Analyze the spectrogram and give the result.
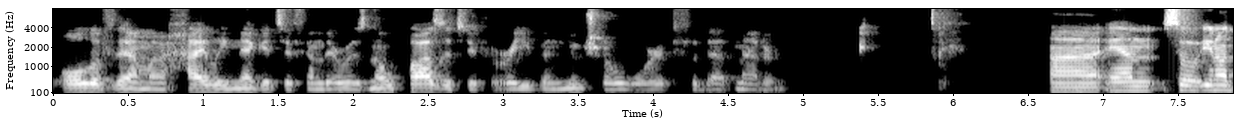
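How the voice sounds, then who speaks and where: A man's voice: medium pitch, poor audio. A middle-aged man with a Russian accent and Russian as his first language, speaking as a physician on a panel in a loose, conversational way with many fillers. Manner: conversational, frequent fillers and restarts. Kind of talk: unscripted expert talk.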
